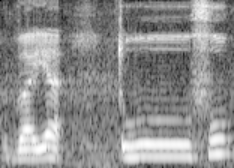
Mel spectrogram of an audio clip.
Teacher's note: تو پیش واو ساکن تو، اسے واو مدہ کہتے ہیں، اس کو کھینچ کے پڑھا جاتا ہے، اس کو لمبا کریں گے۔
